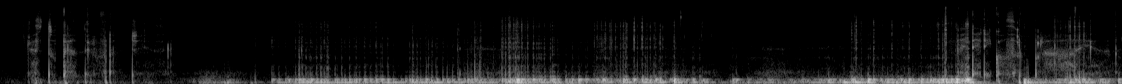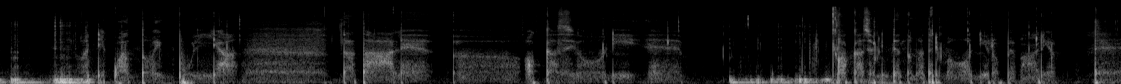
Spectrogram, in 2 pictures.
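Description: ASMR mic-scratching and handling on a condenser microphone's metal mesh grille: hands cupping and rubbing over the grille make a loud, muffled low rumble for most of the first half and again briefly near the end. Between these stretches, fingernails tap and scratch the grille in sharp clicks.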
